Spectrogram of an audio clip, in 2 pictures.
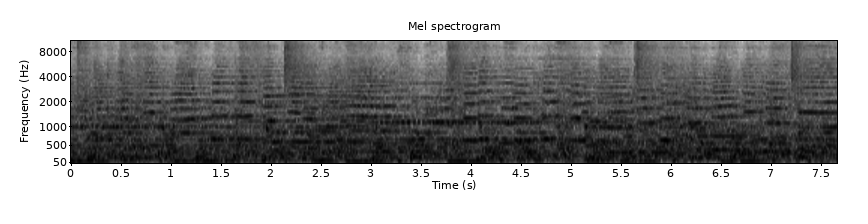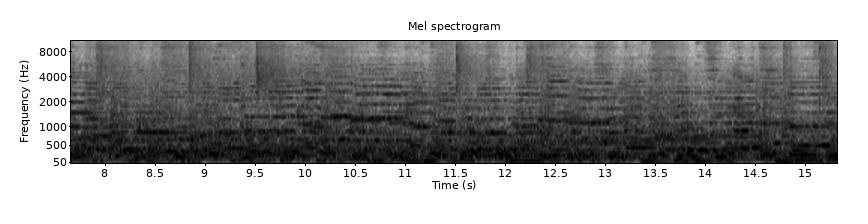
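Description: Brass-led wind band (banda de música) playing a marcha junina: the melody is carried over a pulsing bass line and steady percussion, with a sharp crash every couple of seconds.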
